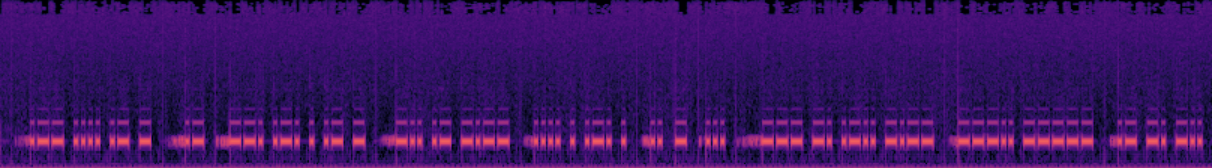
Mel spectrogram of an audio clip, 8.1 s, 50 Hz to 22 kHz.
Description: Morse code, heard as a keyed tone, about 50 wpm, 600 Hz. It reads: WHAT A GREAT DAY HERE ITS ONLY 80 AND
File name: archived / CRSnet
